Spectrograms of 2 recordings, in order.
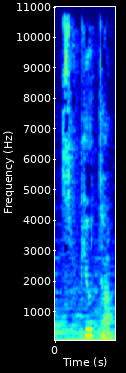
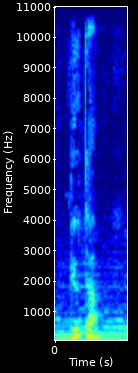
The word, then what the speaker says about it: sputum: It's known as a sputum.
